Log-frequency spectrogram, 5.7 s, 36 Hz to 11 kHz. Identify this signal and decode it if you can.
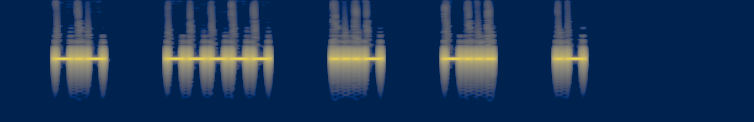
Morse code, heard as a keyed tone, about 32 wpm, spaced as for 14 wpm, 700 Hz. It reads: K0VBA
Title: USA Call Signs - 4x Character Spacing - 30wpm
